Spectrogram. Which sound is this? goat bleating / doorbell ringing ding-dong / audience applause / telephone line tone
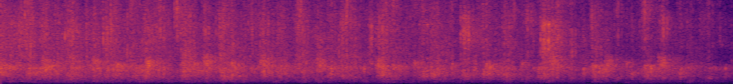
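audience applause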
